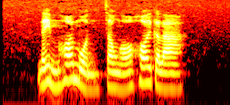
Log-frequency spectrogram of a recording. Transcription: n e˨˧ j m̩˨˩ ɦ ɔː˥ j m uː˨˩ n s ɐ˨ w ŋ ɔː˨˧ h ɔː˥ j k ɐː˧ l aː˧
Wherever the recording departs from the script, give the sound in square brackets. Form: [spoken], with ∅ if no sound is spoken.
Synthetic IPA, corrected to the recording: n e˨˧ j m̩˨˩ ɦ ɔː˥ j m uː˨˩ n [t͡s] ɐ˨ w ŋ ɔː˨˧ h ɔː˥ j k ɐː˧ l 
